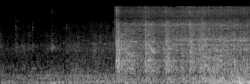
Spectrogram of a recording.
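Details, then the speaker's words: Mahindra Bolero Maxi Truck diesel with about 300,000 km, after an overhaul for oil burning, fully warm: a short crank, an instant catch and an even, clean idle with no back pressure or blow-by; warm start is fine. "ਲਓ ਜੀ starting ਵੀ ਬਿਲਕੁਲ okay ਆ ਗਰਮ ਹੋ ਗਏ ਤੇ ਜਿਹੜੀ pack compressor ਉਹ ਵੀ ਬਿਲਕੁਲ ਓਕੇ ਆ"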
